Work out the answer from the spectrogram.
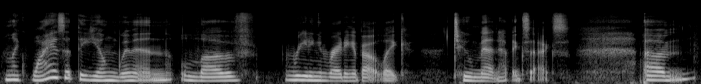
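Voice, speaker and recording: Young woman rambling casually with creaky fry. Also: medium pitch, measured pace, mellow. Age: young adult. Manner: rambling, peppered with "like". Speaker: podcast co-host, English PhD student. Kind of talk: casual podcast chat.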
